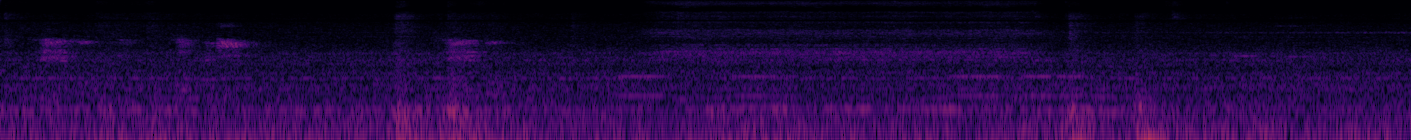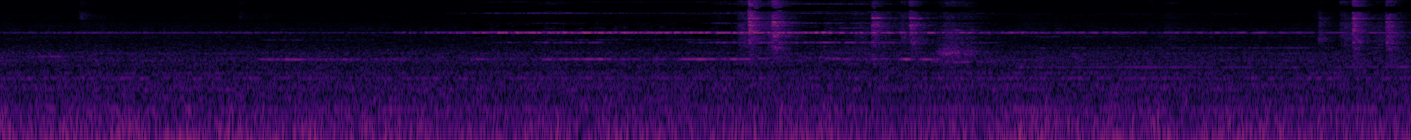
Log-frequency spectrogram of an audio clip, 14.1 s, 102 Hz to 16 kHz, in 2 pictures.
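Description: Tosa Kuroshio Railway 8000 series diesel railcar running along the line: a steady low rumble of engine and wheels on rail with a few thumps in the first half, and faint thin high-pitched squeals joining in the second half.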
